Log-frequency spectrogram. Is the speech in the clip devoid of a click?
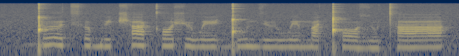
no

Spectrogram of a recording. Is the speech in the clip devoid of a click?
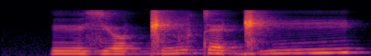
no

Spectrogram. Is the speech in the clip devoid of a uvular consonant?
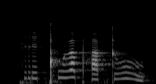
yes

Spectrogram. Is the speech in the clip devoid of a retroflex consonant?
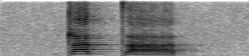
no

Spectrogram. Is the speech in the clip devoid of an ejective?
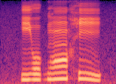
yes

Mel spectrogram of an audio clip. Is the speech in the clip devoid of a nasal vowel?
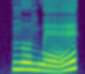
yes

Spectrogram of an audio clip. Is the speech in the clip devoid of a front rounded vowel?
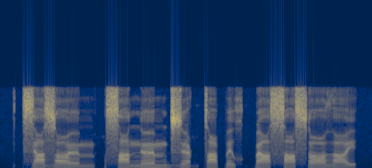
no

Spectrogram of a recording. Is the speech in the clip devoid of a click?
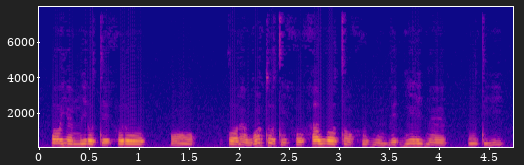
yes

